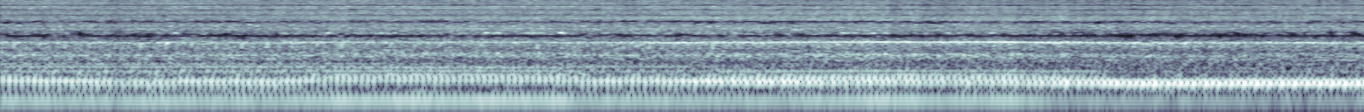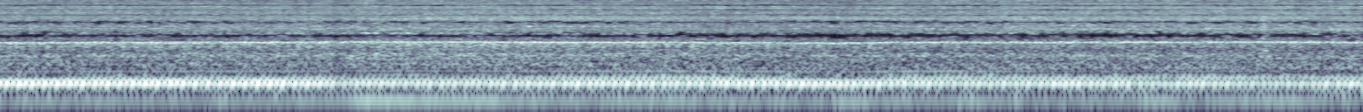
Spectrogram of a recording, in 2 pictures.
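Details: Chevrolet Blazer at cold idle, noise starting the morning after a mechanic replaced the timing belt and upper belt: loud, steady droning hum and vibration over the engine beat; cause unknown.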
